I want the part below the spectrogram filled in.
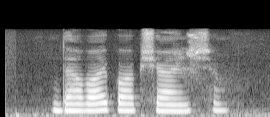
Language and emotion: Russian, sad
